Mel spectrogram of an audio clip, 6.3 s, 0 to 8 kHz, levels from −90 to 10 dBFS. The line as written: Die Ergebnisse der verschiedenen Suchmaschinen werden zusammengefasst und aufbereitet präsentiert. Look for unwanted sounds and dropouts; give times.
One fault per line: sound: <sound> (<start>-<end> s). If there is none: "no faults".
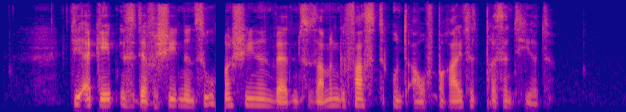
sound: dropout (2.2-2.3 s)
